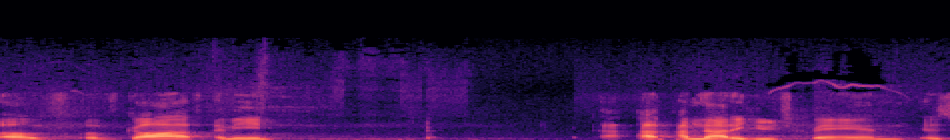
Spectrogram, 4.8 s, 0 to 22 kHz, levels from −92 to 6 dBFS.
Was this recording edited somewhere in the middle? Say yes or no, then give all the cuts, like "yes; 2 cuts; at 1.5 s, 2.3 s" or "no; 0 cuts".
no; 0 cuts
